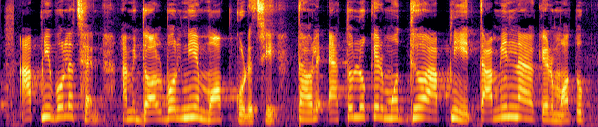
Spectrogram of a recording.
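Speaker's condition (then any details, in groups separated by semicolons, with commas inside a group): No condition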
